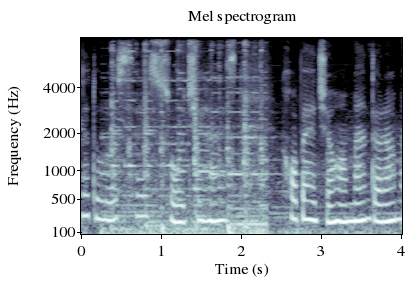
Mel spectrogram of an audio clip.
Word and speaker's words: Sochi: بعداً متوجه شدم که تلفظ درست سوچی هست.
